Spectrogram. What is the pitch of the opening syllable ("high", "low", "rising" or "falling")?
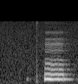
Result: high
